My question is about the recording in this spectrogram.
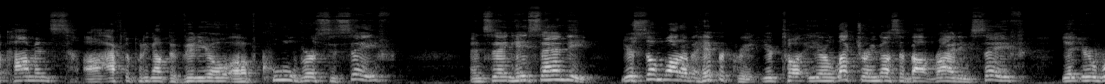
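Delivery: speaking behind face guard; talking through helmet muzzle. Real, not acted. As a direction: mouth covered by muzzle. Seen 3: Helmet's hard muzzle covers his mouth in every frame throughout.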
